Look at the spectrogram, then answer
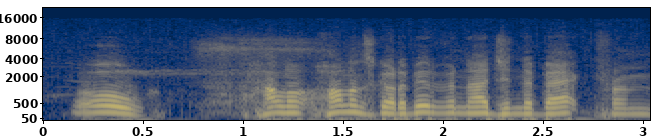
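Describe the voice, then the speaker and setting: The speech comes at a very fast pace. Background noise is noticeable. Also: man. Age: 60s. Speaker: football commentator. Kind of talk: live commentary.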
